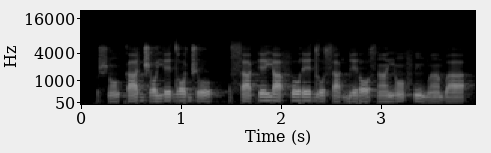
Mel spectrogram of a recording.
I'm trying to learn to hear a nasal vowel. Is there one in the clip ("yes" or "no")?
yes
